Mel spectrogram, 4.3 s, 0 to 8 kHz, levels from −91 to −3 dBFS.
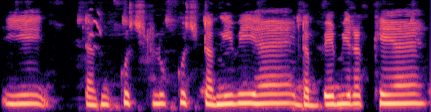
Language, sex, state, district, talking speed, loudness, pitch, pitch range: Hindi, female, Uttar Pradesh, Budaun, 165 wpm, -17 LUFS, 235 Hz, 220-245 Hz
